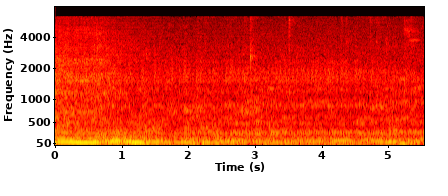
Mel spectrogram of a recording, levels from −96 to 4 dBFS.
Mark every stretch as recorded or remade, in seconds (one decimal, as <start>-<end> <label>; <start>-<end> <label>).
0.0-3.7 remade; 3.7-4.4 recorded; 4.4-5.5 remade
